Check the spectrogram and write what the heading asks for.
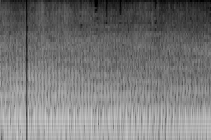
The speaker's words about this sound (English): How about that? Chopper going by, delivering lunch.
